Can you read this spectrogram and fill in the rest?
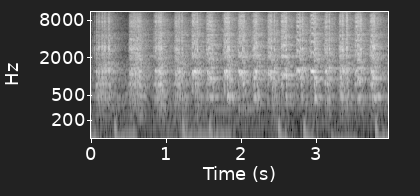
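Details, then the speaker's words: Car with aftermarket steering wheel, hub bolt just tightened: dry rhythmic creak-squeak about twice a second following each rock of the wheel; squeak at steering wheel hub, cause unknown. "not supposed to happen I don't know I have no idea what's causing it but by it being that easily squeaked we'll be able to figure it out"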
